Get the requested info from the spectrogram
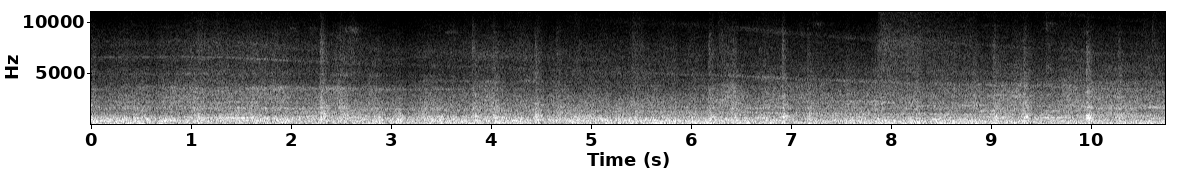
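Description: R46 subway train entering an underground station and running along the platform: a steady loud rumble, with wheels clacking over rail joints every second or two and a faint high squeal.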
